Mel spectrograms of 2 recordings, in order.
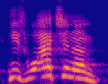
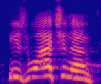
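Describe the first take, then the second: No difference in how they are said.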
